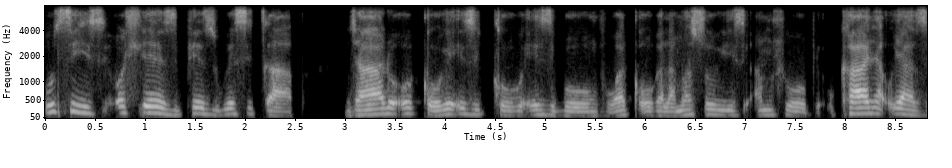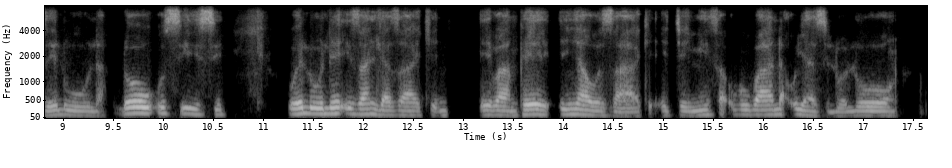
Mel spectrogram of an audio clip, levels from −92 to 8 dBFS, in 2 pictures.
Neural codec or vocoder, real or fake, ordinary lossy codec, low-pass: codec, 24 kHz, 6 kbps, HILCodec; fake; Opus, 16 kbps; 7.2 kHz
